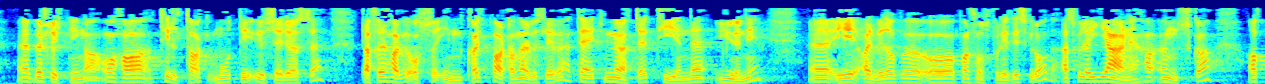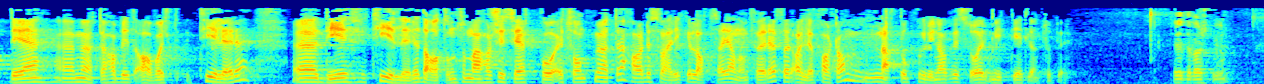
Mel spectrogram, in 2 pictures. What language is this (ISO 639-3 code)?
nob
